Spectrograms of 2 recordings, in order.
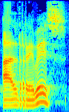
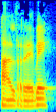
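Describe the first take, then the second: First: The final s is pronounced clearly. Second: The final s is dropped, Andalusian style.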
